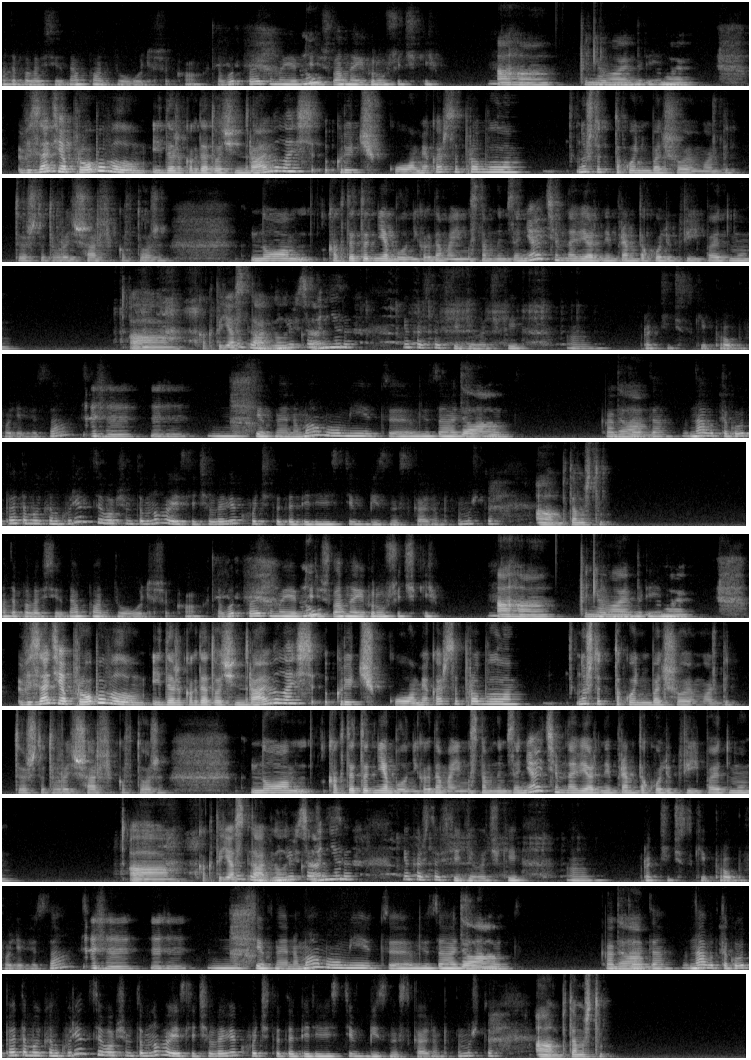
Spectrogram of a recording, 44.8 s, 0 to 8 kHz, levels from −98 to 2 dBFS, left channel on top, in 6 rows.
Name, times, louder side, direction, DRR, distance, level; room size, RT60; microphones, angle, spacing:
voice 1, 0.0-1.5 1.8-4.3 4.9-5.0 5.9-6.8 24.7-25.9 26.4-27.6 28.1-28.4 28.8-28.9 29.4-30.6 31.9-34.9 35.9-42.3, right 3 dB, 85° right, 0.8 m, -34 dB
voice 2, 4.9-5.5 5.8-6.3 6.6-6.8 7.2-14.7 15.1-22.5 23.7-25.8 30.7-31.7 32.2-32.4 34.5-34.9 35.9-36.4 42.2-42.4 42.7-43.4, right 2 dB, 40° right, 0.7 m, -33 dB
Laughter, 23.5-24.8 25.2-28.4, left 1 dB, 85° left, 3.1 m, -54 dB
12.0 x 6.3 x 2.7 m
head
